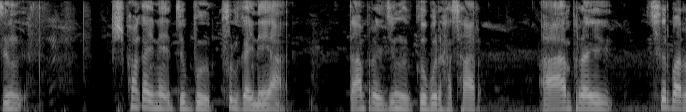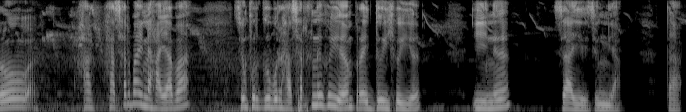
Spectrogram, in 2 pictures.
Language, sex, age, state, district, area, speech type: Bodo, female, 60+, Assam, Baksa, urban, spontaneous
